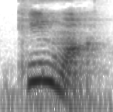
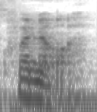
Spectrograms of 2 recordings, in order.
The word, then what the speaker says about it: quinoa: for rice would be quinoa or it looks like it should be pronounced Quin OA but it's quinoa um it's actually not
